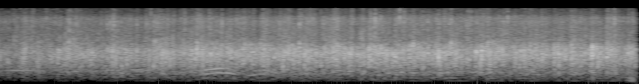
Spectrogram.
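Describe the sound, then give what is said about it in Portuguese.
An audience applauds loudly and steadily, a dense wash of clapping that holds its level for the full stretch, with faint voices and cheers mixed into the crowd noise. “Eu quero que você aplauda ele bem forte.”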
